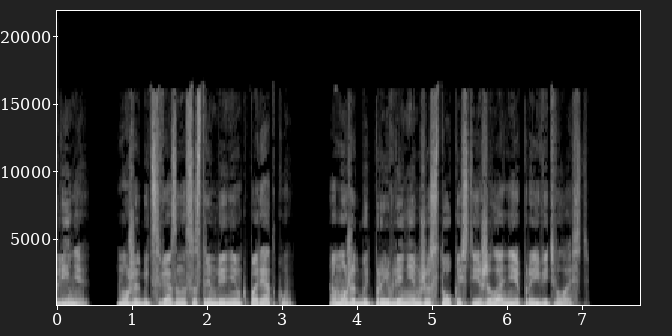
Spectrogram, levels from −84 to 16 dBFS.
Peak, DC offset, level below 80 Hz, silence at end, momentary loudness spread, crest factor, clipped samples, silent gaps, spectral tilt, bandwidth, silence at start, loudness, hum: 0 dBFS; 0.9%; -36 dBFS; 0.8 s; 10 LU; 12 dB; under 0.1%; 0.47-0.76 s, 3.20-3.59 s; -6 dB/octave; 16.5 kHz; 0 s; -13 LUFS; none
